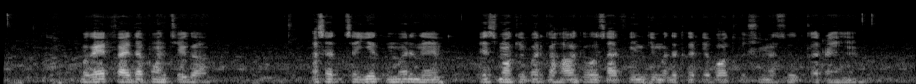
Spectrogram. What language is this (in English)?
Urdu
